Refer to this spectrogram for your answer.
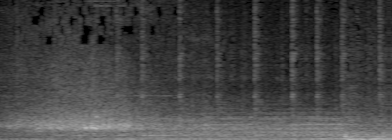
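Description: During a traffic stop, a car pulls to the side of the road and brakes hard, its tires letting out a short, high skidding squeal over a steady, loud engine and road rumble that carries on after the squeal fades.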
